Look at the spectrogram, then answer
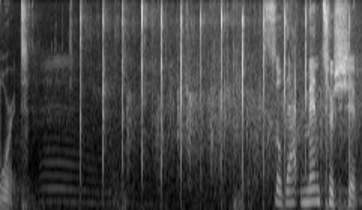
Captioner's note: audience applauding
